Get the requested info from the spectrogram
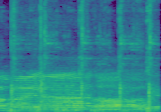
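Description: A group of voices singing a praise song together, with hand clapping about twice a second keeping the beat.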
